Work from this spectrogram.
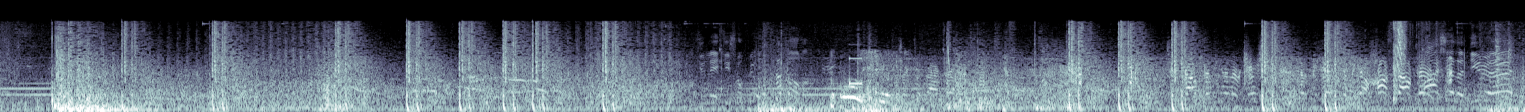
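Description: Loud bursts of automatic gunfire and scattered shots trade back and forth in a shooting video game, sharp reports repeating over the whole stretch with a voice talking in between.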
